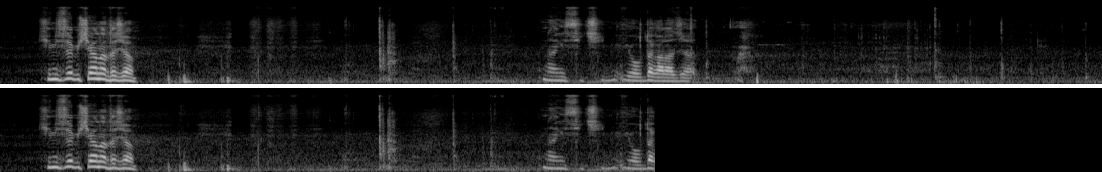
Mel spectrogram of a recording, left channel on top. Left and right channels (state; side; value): drops out; right; at 6.6 s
